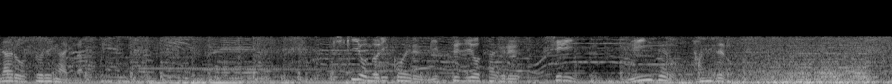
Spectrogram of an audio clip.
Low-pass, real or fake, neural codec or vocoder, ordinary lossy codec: 3.6 kHz; real; none; none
